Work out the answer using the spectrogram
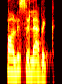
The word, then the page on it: Polysyllabic: Indian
